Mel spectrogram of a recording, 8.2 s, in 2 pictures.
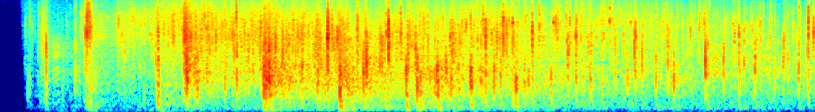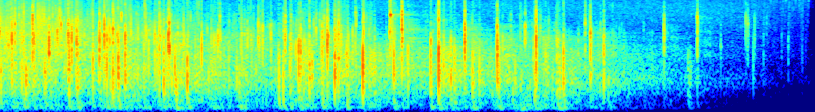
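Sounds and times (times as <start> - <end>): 
mining rock debris falling: 0.1 - 8.0.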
